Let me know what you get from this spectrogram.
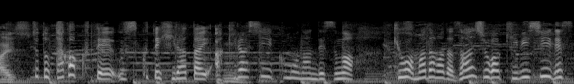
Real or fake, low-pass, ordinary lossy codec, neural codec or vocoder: real; none; none; none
